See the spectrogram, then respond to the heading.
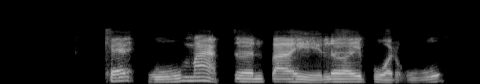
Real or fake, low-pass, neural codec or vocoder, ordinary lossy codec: fake; 5.4 kHz; codec, 16 kHz, 1.1 kbps, Voila-Tokenizer; none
